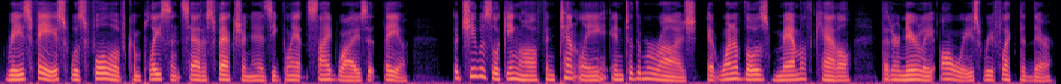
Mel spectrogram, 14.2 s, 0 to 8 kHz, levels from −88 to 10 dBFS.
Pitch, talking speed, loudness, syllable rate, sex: 165 Hz, 145 wpm, -18 LUFS, 4.6 syllables/s, female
